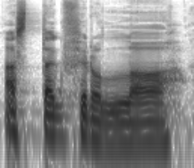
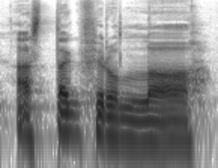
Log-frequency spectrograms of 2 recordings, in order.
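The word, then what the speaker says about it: أستغفر الله: বাক্যের শেষ করবেন তো শেষে যেটাই থাকুক না কেন সেটা সাকিনে পরিণত হবে। অর্থাৎ হাই এর উপরে যাবার জের, পেশ যাই থাকুক না কেন সেটা কিন্তু সাকিন হয়ে যাবে। তাই এটার উচ্চারণ হবে আস্তাগফিরুল্লাহ।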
